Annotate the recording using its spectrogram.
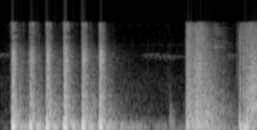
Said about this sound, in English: My key unlocked the front door, but it was locked from the inside, so I beat on the door until it crashed.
